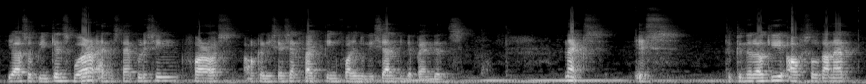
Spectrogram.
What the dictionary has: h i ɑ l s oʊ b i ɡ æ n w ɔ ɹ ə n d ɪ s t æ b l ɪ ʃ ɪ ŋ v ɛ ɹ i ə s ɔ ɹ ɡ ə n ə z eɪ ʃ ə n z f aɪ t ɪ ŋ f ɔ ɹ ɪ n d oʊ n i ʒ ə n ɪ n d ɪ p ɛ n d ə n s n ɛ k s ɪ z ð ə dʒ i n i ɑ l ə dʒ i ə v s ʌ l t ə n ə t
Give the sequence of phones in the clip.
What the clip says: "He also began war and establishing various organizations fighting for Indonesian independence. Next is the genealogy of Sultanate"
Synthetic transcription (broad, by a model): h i ɑ l s oʊ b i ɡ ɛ n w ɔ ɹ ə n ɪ s t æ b l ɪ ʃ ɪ ŋ f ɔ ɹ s ɔ ɹ ɡ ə n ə s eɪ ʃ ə n f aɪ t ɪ ŋ f ɔ ɹ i n d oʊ n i s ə n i n d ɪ p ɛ n d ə n s n ɛ k s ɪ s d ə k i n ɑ l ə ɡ i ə f s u l t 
